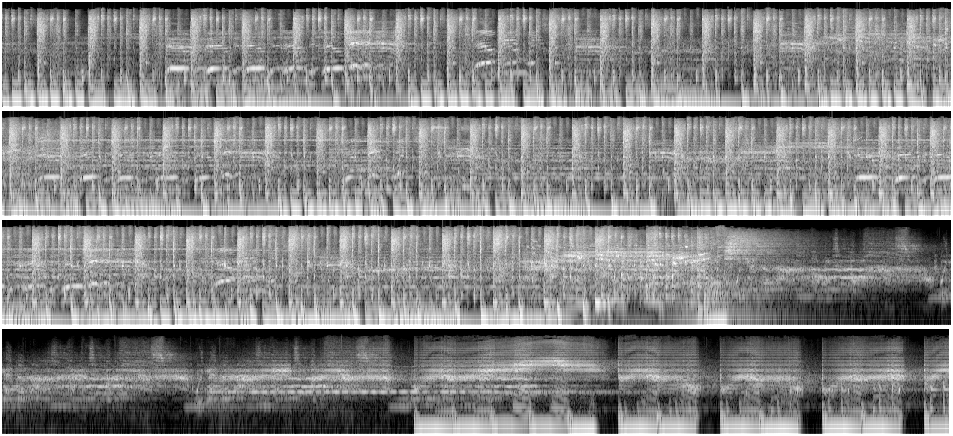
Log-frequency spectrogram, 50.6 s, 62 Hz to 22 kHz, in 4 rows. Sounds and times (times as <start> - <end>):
Drum and bass: 0.0 - 39.4, 43.4 - 50.5.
